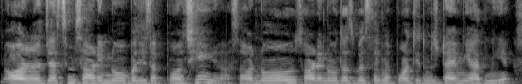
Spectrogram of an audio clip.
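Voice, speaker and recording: High-voiced young woman vlogger. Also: flat delivery, a little fast, dark tone. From India. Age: 20s. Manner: chatty, retells calls with quoted voices. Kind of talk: casual storytelling to camera.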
